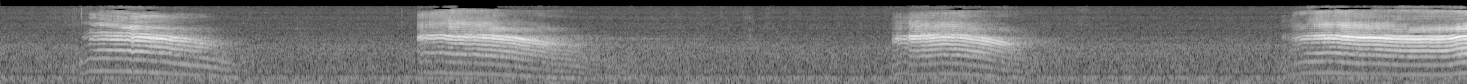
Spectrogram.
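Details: Loud protesting meows from an angry rescue kitten being petted: four strained, falling calls about two seconds apart, the final one longer and held steadier, in a quiet indoor setting.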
